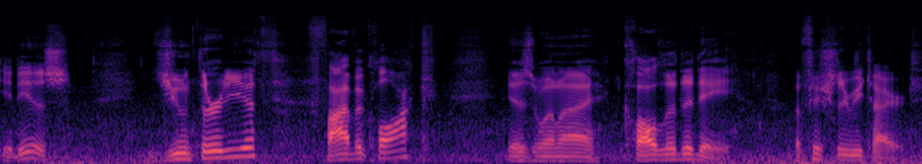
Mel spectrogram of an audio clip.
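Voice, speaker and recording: A Canadian man in his late sixties, a retired shop owner, telling stories about his family business in a relaxed way and laughing at his own jokes. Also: medium pitch, normal speed, slight background noise. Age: older. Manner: chuckling, self-deprecating. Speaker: guest. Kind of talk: casual storytelling.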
